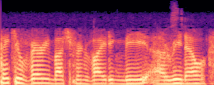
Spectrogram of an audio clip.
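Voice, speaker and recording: Against noticeable background noise, a man with a Quebec accent speaks at a fairly high pitch in a monotone, flat way. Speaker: journalist and magazine editor. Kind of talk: conference talk. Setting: phone call. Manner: soft-spoken; hesitant. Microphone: phone line played on stage, too quiet.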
